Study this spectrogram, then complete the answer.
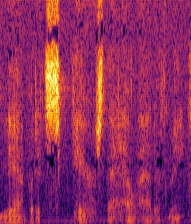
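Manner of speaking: soft voiceless admission; frightened whisper to a friend; whispered confession. Retold or imitated. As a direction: whisper it like a secret fear. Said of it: "decided to be honest".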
